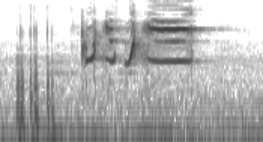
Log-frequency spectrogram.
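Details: Talking parrot kept as a pet lets out a harsh, buzzy squawk lasting under a second, bright and high with layered overtones, preceded by three soft low thumps in a small indoor room.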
